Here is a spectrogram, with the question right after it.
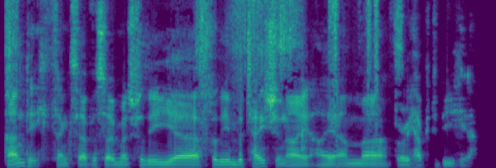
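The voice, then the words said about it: English Manchester accent. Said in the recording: “I know this probably wasn't the accent that you were probably expecting ... you come from the northeast of the UK, from Manchester”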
